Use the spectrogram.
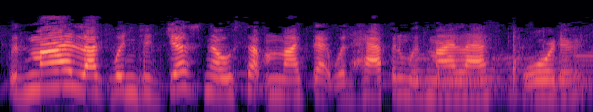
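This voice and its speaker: A woman's voice: fairly high pitch, steady tone, normal speed, natural voice. An actress playing a brassy, hard-up showgirl with a slangy, sassy manner in a 1950s radio comedy. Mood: weary, wry. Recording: dull old radio recording with hiss.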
